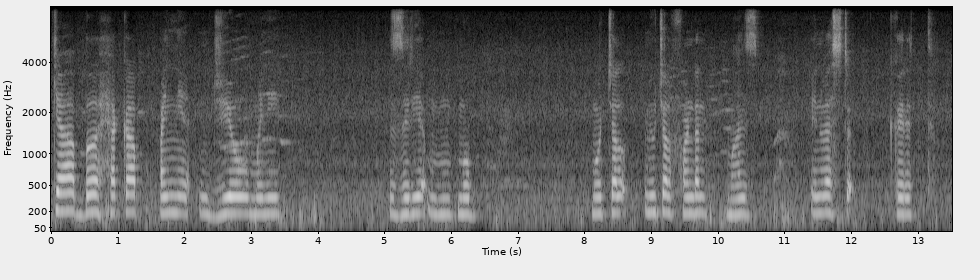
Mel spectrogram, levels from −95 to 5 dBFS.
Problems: constant background noise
